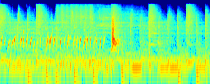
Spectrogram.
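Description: Upbeat background music with a quick run of bubbling sound effects in the first two seconds, then a short whoosh a little past halfway.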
